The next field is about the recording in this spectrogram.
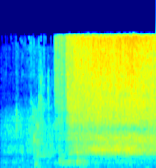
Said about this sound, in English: Okay, so now we're gonna crank back up a little bit here. Go back to the medium high. I'm gonna add my onions.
